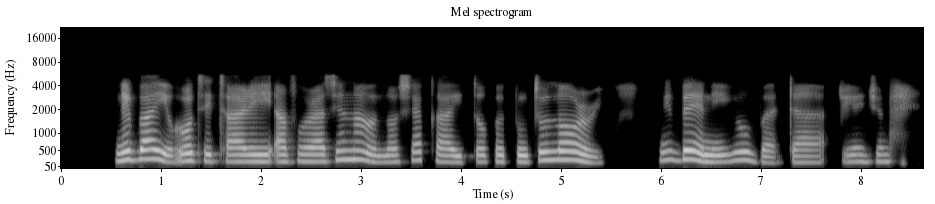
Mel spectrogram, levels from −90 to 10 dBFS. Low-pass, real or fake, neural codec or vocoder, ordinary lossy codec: 5.4 kHz; fake; codec, 24 kHz, 0.9 kbps, WavTokenizer, large speech release; none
